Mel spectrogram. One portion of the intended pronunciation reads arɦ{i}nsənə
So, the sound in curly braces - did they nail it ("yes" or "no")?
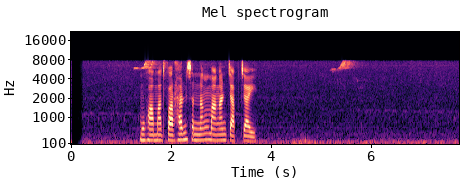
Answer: no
